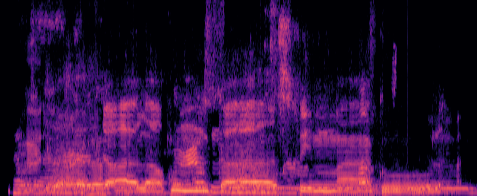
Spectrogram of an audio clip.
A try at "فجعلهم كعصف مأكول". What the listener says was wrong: كأسف نہیں بھائی، عین نکالیے. یہاں یہ جھٹکے والی الف کو ہم عربی میں حمزہ کہتے ہیں.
